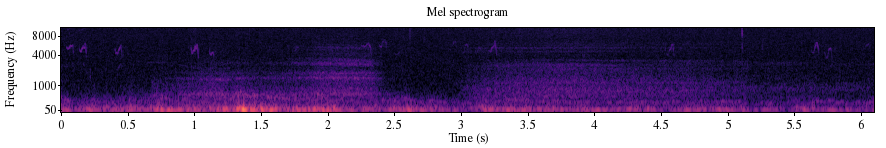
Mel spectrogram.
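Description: Wind buffeting the microphone on an open hilltop: an uneven low rumble, with two longer gusts of rushing noise about a second in and again around three seconds in.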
